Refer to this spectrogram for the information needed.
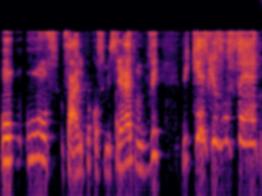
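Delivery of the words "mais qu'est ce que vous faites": mock-indignant cop, voice pitched high; retold police challenge. Police to young women drinking in the street, high indignant challenge. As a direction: imitate an officer calling people out, pitched up. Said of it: "les policiers qui arrivent et tout".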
